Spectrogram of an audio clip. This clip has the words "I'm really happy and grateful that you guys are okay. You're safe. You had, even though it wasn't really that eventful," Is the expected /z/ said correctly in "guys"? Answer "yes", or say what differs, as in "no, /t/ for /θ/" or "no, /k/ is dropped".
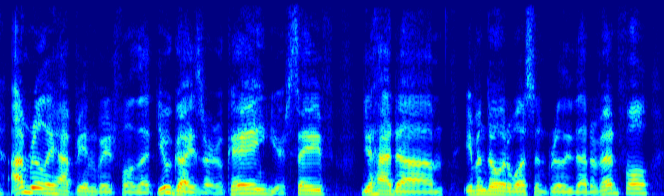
yes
